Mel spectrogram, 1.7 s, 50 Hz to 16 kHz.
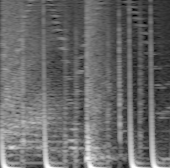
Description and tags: ATTACK loop 140 bpm-25
are all part of the "ATTACK LOOP 6" sample package and belong together
as they are all variations on the same 1 measure 4/4 140 bpm drumloop. The loop has a techno-trance
feel. The first four loops (00 till 03) contain some variations of the
pure drumloop, where 00 is the most minimal and 03 the fullest. All
other variations add other sound effects, some of them being sounds
with a certain pitch, mostly C. These loop are suitable for your trance
and techno productions. They were created using the Waldorf Attack VSTi within Cubase SX. Mastering (EQ, Stereo Enhancer, Multi-Band expand/compress/limit, dither, fades at start and/or end) done within Wavelab.
trance, drumloop, techno, 140-bpm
